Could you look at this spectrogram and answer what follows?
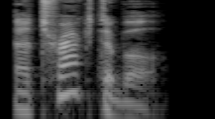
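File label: "attractable", British English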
